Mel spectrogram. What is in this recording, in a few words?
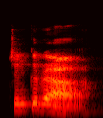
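"cengkera", Malay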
